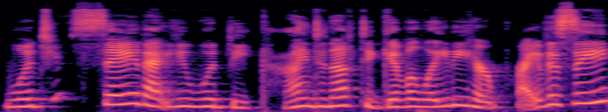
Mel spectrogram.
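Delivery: soft, low sly request; knowing. Acted. Twilight slyly asking the narrator, soft and low. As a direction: tease him with a knowing tone. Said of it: "she asked knowingly".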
